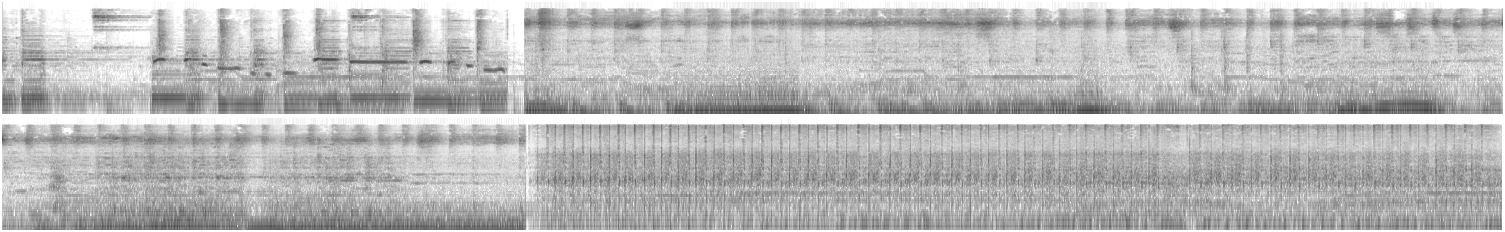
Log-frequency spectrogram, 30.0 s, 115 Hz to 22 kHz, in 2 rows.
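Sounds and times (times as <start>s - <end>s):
game car engine: 20.2s - 30.0s
power tool rattling: 20.3s - 30.0s
video game music: 27.9s - 30.0s.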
